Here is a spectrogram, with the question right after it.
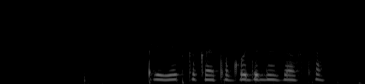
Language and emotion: Russian, neutral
